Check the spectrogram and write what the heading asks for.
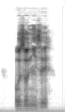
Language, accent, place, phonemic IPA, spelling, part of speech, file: French, France, Lyon, /o.zɔ.ni.ze/, ozoniser, verb, LL-Q150 (fra)-ozoniser.wav
- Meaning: to ozonize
